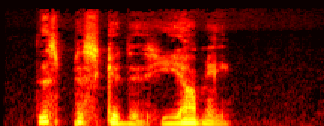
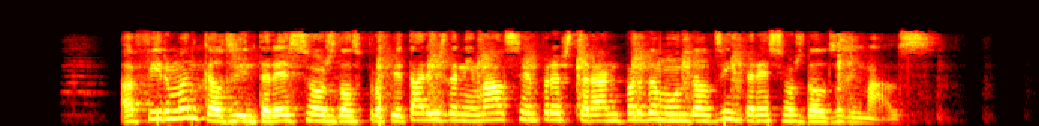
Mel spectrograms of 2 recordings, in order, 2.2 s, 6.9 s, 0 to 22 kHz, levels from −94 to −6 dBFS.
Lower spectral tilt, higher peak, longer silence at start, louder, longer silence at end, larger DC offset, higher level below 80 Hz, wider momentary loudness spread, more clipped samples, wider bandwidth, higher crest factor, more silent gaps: first, -5 dB/octave vs -3.5 dB/octave; second, -12 dBFS vs -2 dBFS; second, 0.25 s vs 0.8 s; second, -27 LUFS vs -17 LUFS; about the same, 0.65 s vs 0.7 s; neither; about the same, -54 dBFS vs -54 dBFS; about the same, 10 LU vs 8 LU; neither; first, 16.5 kHz vs 8.4 kHz; about the same, 18 dB vs 16 dB; neither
